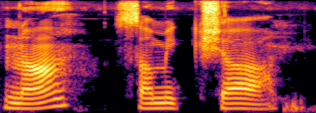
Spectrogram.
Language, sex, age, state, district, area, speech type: Telugu, male, 18-30, Andhra Pradesh, Chittoor, rural, read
